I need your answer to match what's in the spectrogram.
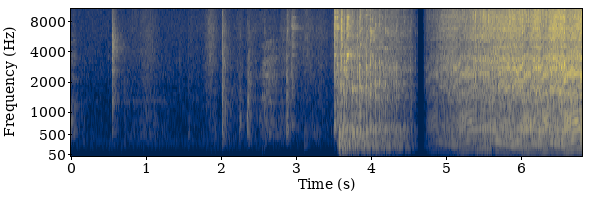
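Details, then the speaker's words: Husqvarna 572 / Holzfforma G372XT project chainsaw with new parts kit fitting a muffler: a few light knocks, then fires with a sharp rasp and revs up and down cleanly, strong and even; muffler problem solved. "see if there's enough gas in this thing that fired up and see what it does but this solves my muffler problem"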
